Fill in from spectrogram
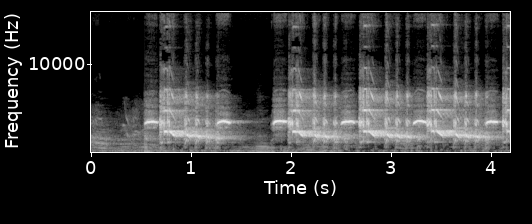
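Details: Grey francolin, called desi teetar, giving loud, harsh, ringing calls in repeated bursts. A first phrase is followed by a pause, then rapid repeated grating notes with sharp whistled accents run on without break. The background is quiet.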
